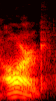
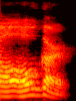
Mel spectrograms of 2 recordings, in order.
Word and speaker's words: Ogre: It's Ogre or Org Limbs I Like. The boys are back. Oh, yeah, ogre. Yeah, ogre. That's how you say it.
